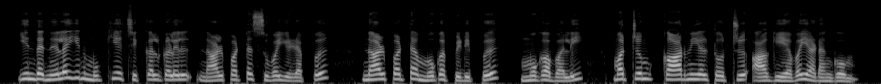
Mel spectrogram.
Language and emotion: Tamil, neutral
